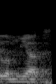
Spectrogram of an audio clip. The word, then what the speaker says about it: Lemieux: And yeah, I said Lemieux.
